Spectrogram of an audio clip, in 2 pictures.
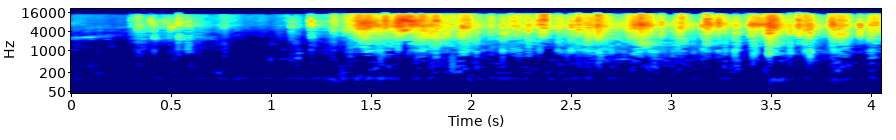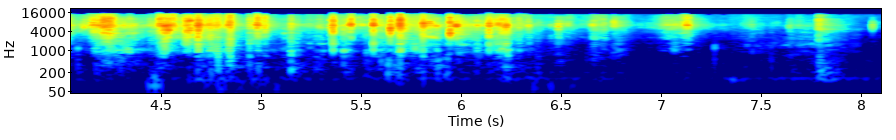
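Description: Glossy plastic sleeves crinkle and rustle steadily as Pokémon holo cards slide into them, a close, busy crackling that runs almost the whole time.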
